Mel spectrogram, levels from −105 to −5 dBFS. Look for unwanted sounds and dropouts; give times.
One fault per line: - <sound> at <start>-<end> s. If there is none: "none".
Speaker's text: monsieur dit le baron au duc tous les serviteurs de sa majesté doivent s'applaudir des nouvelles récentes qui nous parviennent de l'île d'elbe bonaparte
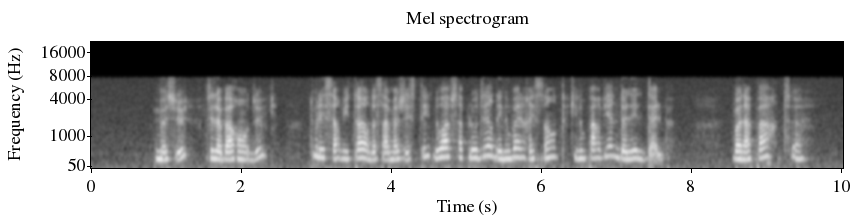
none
